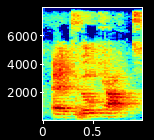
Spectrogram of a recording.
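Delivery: normal talking voice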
